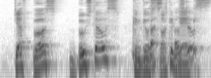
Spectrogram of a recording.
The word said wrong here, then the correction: Bezos: Bustos? Bustos? – Bezos? – I don't know how to pronounce any names. Bezos. There we go.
